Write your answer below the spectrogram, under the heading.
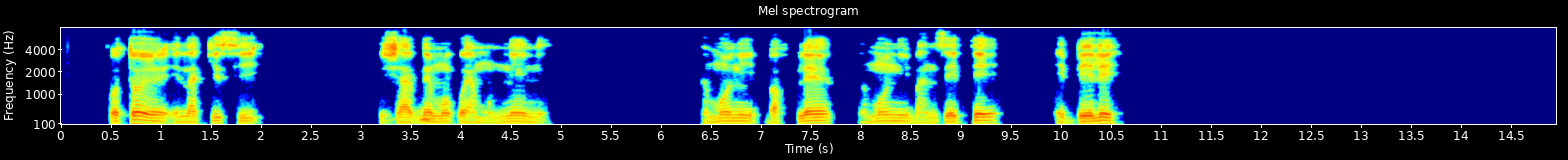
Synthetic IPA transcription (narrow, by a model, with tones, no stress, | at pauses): fo˨to˦jo˦ḛ˨la˨ki˦si˦ | ʒa˨ʁdɛ̃˦mɔ˦kɔ˦ja˨mo˨nɛ˦nɛ˨ | na˨mɔ˦ni˦ba˨flɛ˦ʁ | na˨mɔ˦ni˦ba˨nze˨te˦ | e˨be˨le˦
